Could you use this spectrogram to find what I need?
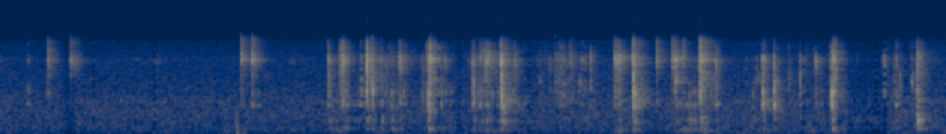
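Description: A block breaks with a crunch.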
